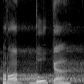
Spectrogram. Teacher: কাফে হালকা বাতাস বের হবে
